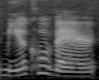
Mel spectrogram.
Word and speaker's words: Corvere: The main character's name is Mia Corvair, I think that's how you say her name, and she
